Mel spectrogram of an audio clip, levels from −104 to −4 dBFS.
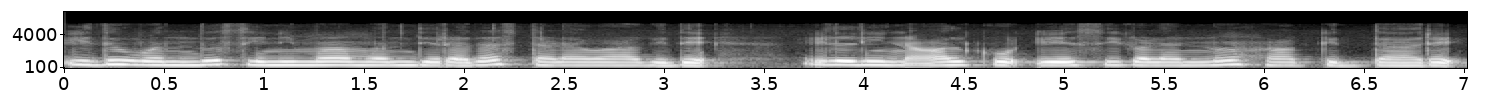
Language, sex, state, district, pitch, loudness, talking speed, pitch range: Kannada, female, Karnataka, Bangalore, 190 Hz, -14 LUFS, 85 wpm, 180-200 Hz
